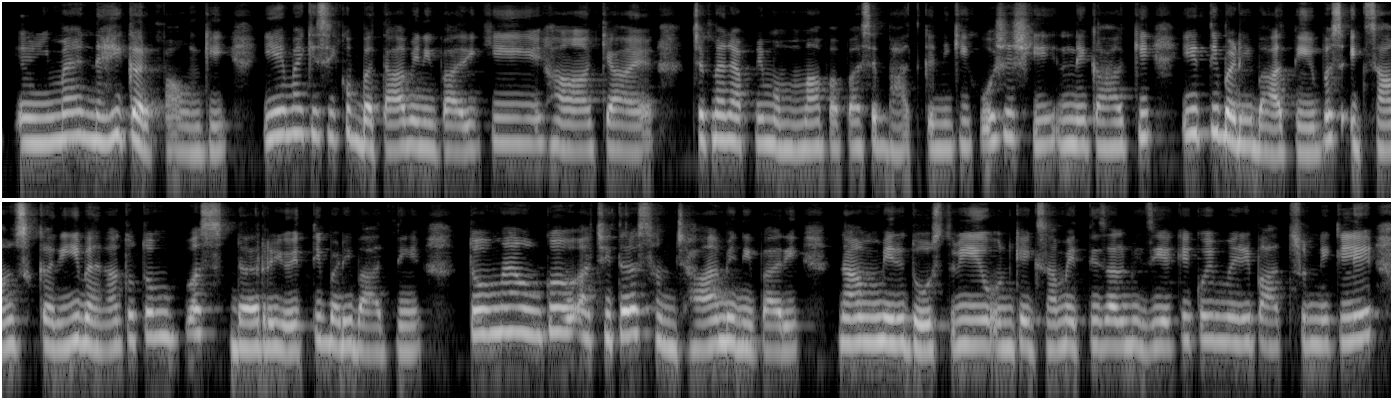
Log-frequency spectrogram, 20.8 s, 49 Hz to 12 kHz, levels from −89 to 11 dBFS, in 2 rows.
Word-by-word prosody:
उम, 230 Hz, 0 st, +3 dB
मैं 270 Hz, +2 st, +2 dB
नहीं 250 Hz, +1 st, +3 dB
कर 260 Hz, -7 st, +7 dB
पाऊँगी, 180 Hz, +1 st, -7 dB, 0.3 s
ये 275 Hz, +3 st, +4 dB
मैं 300 Hz, -, +1 dB
किसी 280 Hz, -2 st, -2 dB
को 295 Hz, -, -3 dB
बता 205 Hz, -4 st, +2 dB
भी 210 Hz, 0 st, 0 dB
नहीं 200 Hz, -1 st, -2 dB
पा 190 Hz, 0 st, -2 dB
रही 185 Hz, +1 st, -3 dB
कि 230 Hz, 0 st, -5 dB
हाँ, 195 Hz, -2 st, -3 dB
क्या 200 Hz, -1 st, -1 dB
है? 185 Hz, 0 st, -5 dB, 0.3 s
जब 255 Hz, -1 st, +2 dB
मैंने 245 Hz, -1 st, +3 dB
अपने 230 Hz, 0 st, -3 dB
मम्मा-पापा 200 Hz, -1 st, -2 dB
से 205 Hz, -, -1 dB
बात 190 Hz, -5 st, -9 dB
करने 195 Hz, 0 st, -4 dB
की 210 Hz, +1 st, -6 dB
कोशिश 260 Hz, +2 st, 0 dB
की, 220 Hz, -3 st, -4 dB
उन्ने 220 Hz, -1 st, +1 dB
कहा 205 Hz, -1 st, -2 dB
कि, 265 Hz, 0 st, 0 dB, 0.2 s
"ये 295 Hz, -, +3 dB
इतनी 295 Hz, +2 st, +2 dB
बड़ी 230 Hz, -6 st, +6 dB
बात 180 Hz, -3 st, -1 dB
नहीं 180 Hz, -1 st, 0 dB
है, -, -, -8 dB
बस 245 Hz, -1 st, +2 dB
एग्ज़ाम्स 205 Hz, +1 st, 0 dB
क़रीब 220 Hz, +3 st, +2 dB
है 210 Hz, -3 st, +1 dB
ना, 200 Hz, +2 st, -5 dB
तो 250 Hz, -, -2 dB
तुम 270 Hz, 0 st, +2 dB, 0.2 s
बस 295 Hz, +1 st, 0 dB
डर 200 Hz, 0 st, +6 dB
रही 205 Hz, -1 st, +1 dB
हो, 185 Hz, -, +2 dB
इतनी 190 Hz, +5 st, -4 dB
बड़ी 215 Hz, -1 st, +1 dB
बात 180 Hz, -3 st, -5 dB
नहीं 185 Hz, -, -2 dB
है।" 185 Hz, -, -9 dB, 0.4 s
तो 290 Hz, 0 st, +5 dB
मैं 310 Hz, 0 st, +3 dB
उनको 305 Hz, 0 st, +2 dB, 0.2 s
अच्छी 260 Hz, 0 st, -2 dB
तरह 280 Hz, +3 st, +9 dB
समझा 205 Hz, -7 st, -2 dB
भी 235 Hz, 0 st, +4 dB
नहीं 200 Hz, -1 st, -1 dB
पा 190 Hz, -, -2 dB
रही। 185 Hz, +1 st, -2 dB, 0.3 s
ना 225 Hz, 0 st, +3 dB
वो 235 Hz, 0 st, +3 dB
मेरे 230 Hz, -1 st, +6 dB
दोस्त 190 Hz, -1 st, +2 dB
भी 220 Hz, 0 st, +1 dB
उनके 205 Hz, 0 st, 0 dB
एग्ज़ाम 200 Hz, -1 st, -5 dB
में 215 Hz, -, +1 dB
इतनी 215 Hz, +1 st, -7 dB
ज़्यादा 215 Hz, 0 st, +2 dB
बिज़ी 210 Hz, -1 st, -3 dB
है 210 Hz, -, +1 dB
कि 245 Hz, -, -3 dB
कोई 245 Hz, +1 st, -3 dB
मेरी 235 Hz, -1 st, -1 dB
बात 210 Hz, -2 st, -7 dB
सुनने 225 Hz, -1 st, -3 dB
के 230 Hz, +1 st, -3 dB
लिए 255 Hz, +3 st, +3 dB
220 Hz, 235 wpm, -23 LUFS, 200-245 Hz, 0.4 s, तरह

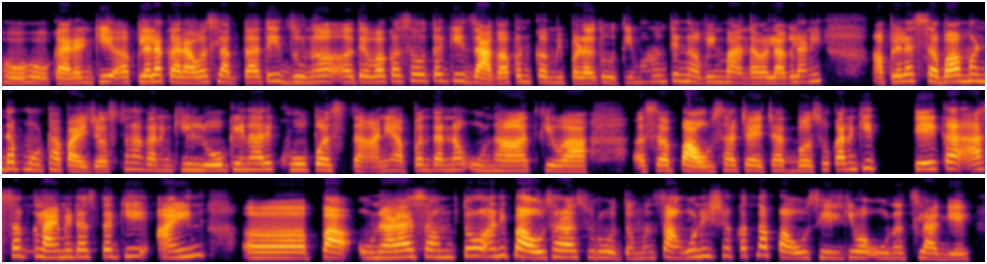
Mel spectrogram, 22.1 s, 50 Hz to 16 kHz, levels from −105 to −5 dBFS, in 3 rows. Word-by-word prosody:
हो, 220 Hz, -4 st, -7 dB
हो. 220 Hz, -1 st, -7 dB
कारण 215 Hz, +1 st, +3 dB
की 260 Hz, -, +3 dB
आपल्याला 255 Hz, +4 st, +5 dB
करावंच 240 Hz, 0 st, +3 dB
लागतं. 240 Hz, -1 st, -1 dB
ते 290 Hz, +1 st, 0 dB
जुनं 245 Hz, 0 st, -4 dB
अ, 250 Hz, -1 st, -1 dB
तेव्हा 250 Hz, 0 st, -1 dB
कसं 265 Hz, +2 st, -7 dB
होतं, 290 Hz, 0 st, -6 dB
की 295 Hz, -, 0 dB
जागापण 215 Hz, +6 st, +5 dB
कमी 225 Hz, -2 st, -5 dB
पडत 220 Hz, 0 st, +1 dB
होती. 230 Hz, 0 st, -9 dB
म्हणून 245 Hz, +3 st, -18 dB
ते 295 Hz, -, -5 dB
नवीन 240 Hz, 0 st, -5 dB
बांधावं 220 Hz, -1 st, -1 dB
लागलं. 220 Hz, +3 st, 0 dB
आणि 280 Hz, +4 st, -6 dB, 0.5 s
आपल्याला 260 Hz, +5 st, -1 dB
सभामंडप 275 Hz, +2 st, +2 dB
मोठा 245 Hz, -1 st, -6 dB
पाहिजे 205 Hz, -2 st, +2 dB
असतो 210 Hz, +7 st, -10 dB
ना. 275 Hz, -, -4 dB
कारण 235 Hz, -2 st, -6 dB
की 255 Hz, -1 st, -8 dB
लोक 235 Hz, +2 st, -3 dB
येणारे 260 Hz, +1 st, -1 dB
खूप 255 Hz, 0 st, -5 dB
असता. 230 Hz, -2 st, -4 dB
आणि 215 Hz, +2 st, -4 dB
आपण 245 Hz, +1 st, -8 dB
त्यांना 240 Hz, +1 st, -1 dB, 0.2 s
उन्हात 220 Hz, 0 st, +3 dB
किंवा 215 Hz, -2 st, +1 dB, 0.4 s
असं 230 Hz, +1 st, -1 dB
पावसाच्या 225 Hz, +4 st, +4 dB
ह्याच्यात 220 Hz, -1 st, -4 dB
बसू 220 Hz, +4 st, -6 dB
कारण 265 Hz, +2 st, +1 dB
की 330 Hz, -, -1 dB, 0.3 s
ते 275 Hz, +1 st, +6 dB
काय 290 Hz, -2 st, +7 dB
असं 335 Hz, +5 st, -3 dB
क्लायमेट 285 Hz, -1 st, +4 dB
असतं, 295 Hz, +1 st, -4 dB
की 325 Hz, +1 st, -2 dB, 0.2 s
ऐन 310 Hz, +8 st, +3 dB, 0.3 s
अ, 250 Hz, -, -2 dB, 0.5 s
पा -, -, +9 dB, 0.2 s
उन्हाळा 260 Hz, +3 st, +6 dB
संपतो 295 Hz, +2 st, -5 dB
आणि 325 Hz, +2 st, -2 dB
पावसाळा 275 Hz, +1 st, +6 dB
सुरू 270 Hz, -1 st, -13 dB
होतो. 240 Hz, -2 st, -9 dB
मग 245 Hz, -, -19 dB
सांगू 255 Hz, +4 st, +2 dB
नाही 325 Hz, +1 st, -8 dB
शकत 335 Hz, 0 st, -8 dB
ना, 360 Hz, -, +2 dB
पाऊस 245 Hz, 0 st, -3 dB
येईल 250 Hz, -2 st, -6 dB
किंवा 260 Hz, -1 st, -4 dB
ऊनच 235 Hz, 0 st, -10 dB
लागेल. 215 Hz, -3 st, -2 dB
250 Hz, 195 wpm, -22 LUFS, 225-275 Hz, 0.5 s, पा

